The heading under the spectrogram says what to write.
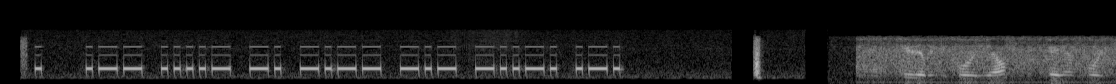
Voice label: qso rec simplex logic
